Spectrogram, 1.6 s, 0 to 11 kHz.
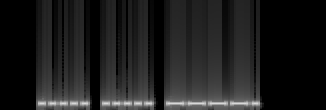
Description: Morse code, heard as a keyed tone, about 56 wpm, 700 Hz. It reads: 559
